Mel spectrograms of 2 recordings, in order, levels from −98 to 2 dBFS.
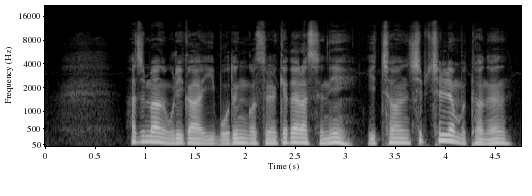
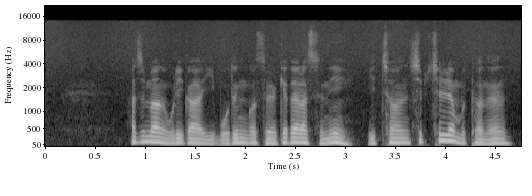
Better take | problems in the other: first | hiss; noticeable; throughout; 20 dB below the speech

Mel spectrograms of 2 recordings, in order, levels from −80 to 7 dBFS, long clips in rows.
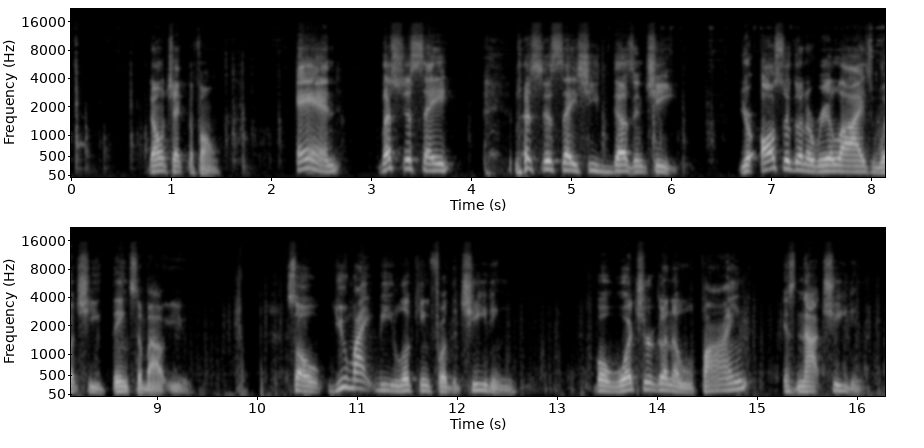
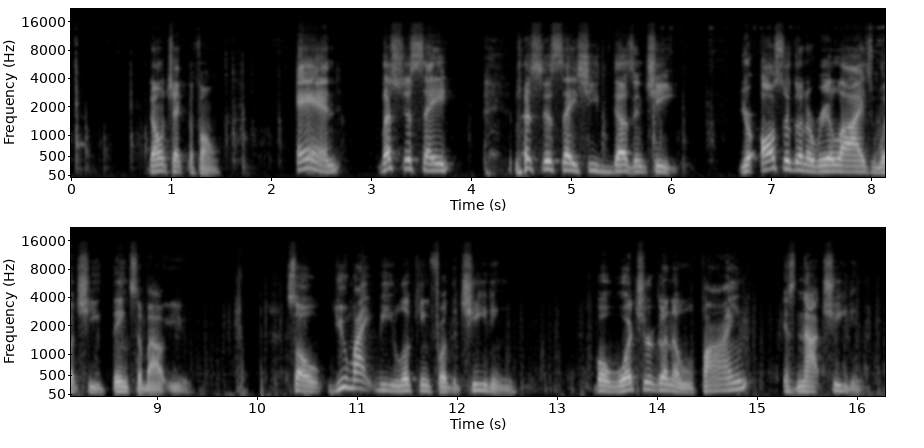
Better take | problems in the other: neither | household noises; faint; throughout; 25 dB below the speech; the same in both

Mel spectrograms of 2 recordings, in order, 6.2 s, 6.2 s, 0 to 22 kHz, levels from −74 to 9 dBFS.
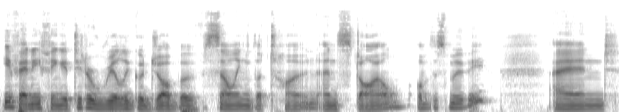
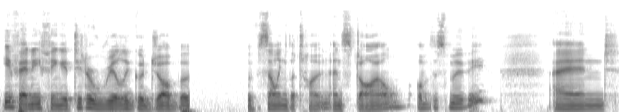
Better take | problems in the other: first | audio freezing; at 2 s for 0.5 s

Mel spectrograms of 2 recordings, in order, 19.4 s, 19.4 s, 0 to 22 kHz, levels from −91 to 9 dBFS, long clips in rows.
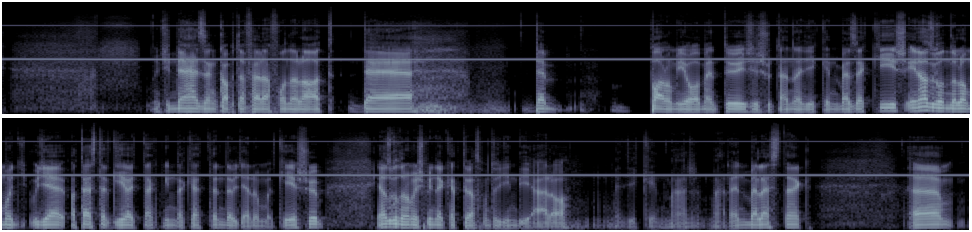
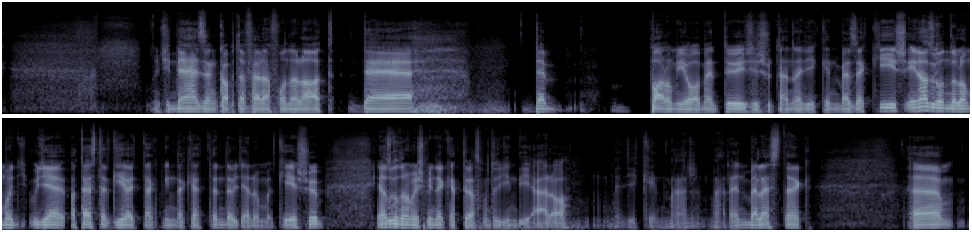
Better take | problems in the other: second | high-pitched whine; loud; throughout; 2.5 kHz, 6 dB below the speech

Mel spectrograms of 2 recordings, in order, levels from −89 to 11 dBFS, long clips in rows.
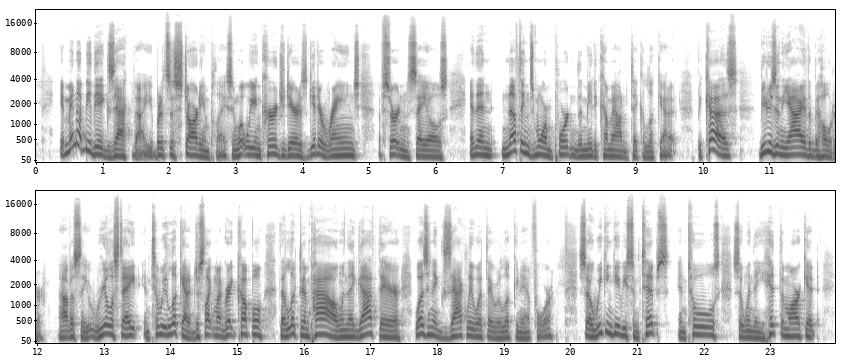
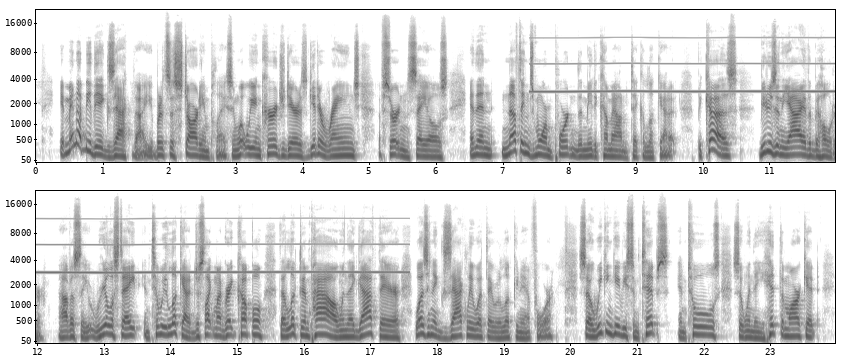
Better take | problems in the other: first | high-pitched whine; loud; from 7.5 to 18 s; 3 kHz, 8 dB below the speech

